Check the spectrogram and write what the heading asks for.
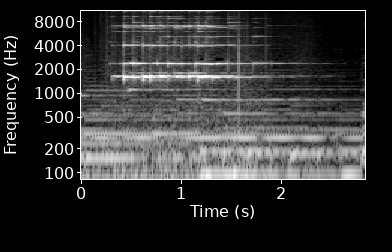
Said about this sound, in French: Vous saurez que le moment est venu de tourner la page lorsque vous entendrez la fée clochette. Elle fera teinter ses petites cloches comme ceci.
